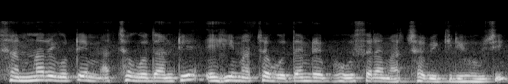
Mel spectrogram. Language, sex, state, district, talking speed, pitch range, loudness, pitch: Odia, male, Odisha, Nuapada, 165 wpm, 150-180 Hz, -12 LUFS, 160 Hz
